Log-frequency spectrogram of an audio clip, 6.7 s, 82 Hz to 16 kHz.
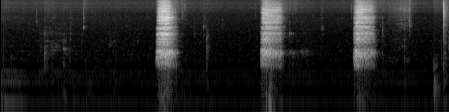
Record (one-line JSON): {"exhalation_length": "6.7 s", "exhalation_amplitude": 15871, "exhalation_signal_mean_std_ratio": 0.29, "survey_phase": "beta (2021-08-13 to 2022-03-07)", "age": "65+", "gender": "Female", "wearing_mask": "No", "symptom_none": true, "smoker_status": "Ex-smoker", "respiratory_condition_asthma": false, "respiratory_condition_other": false, "recruitment_source": "REACT", "submission_delay": "4 days", "covid_test_result": "Negative", "covid_test_method": "RT-qPCR"}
